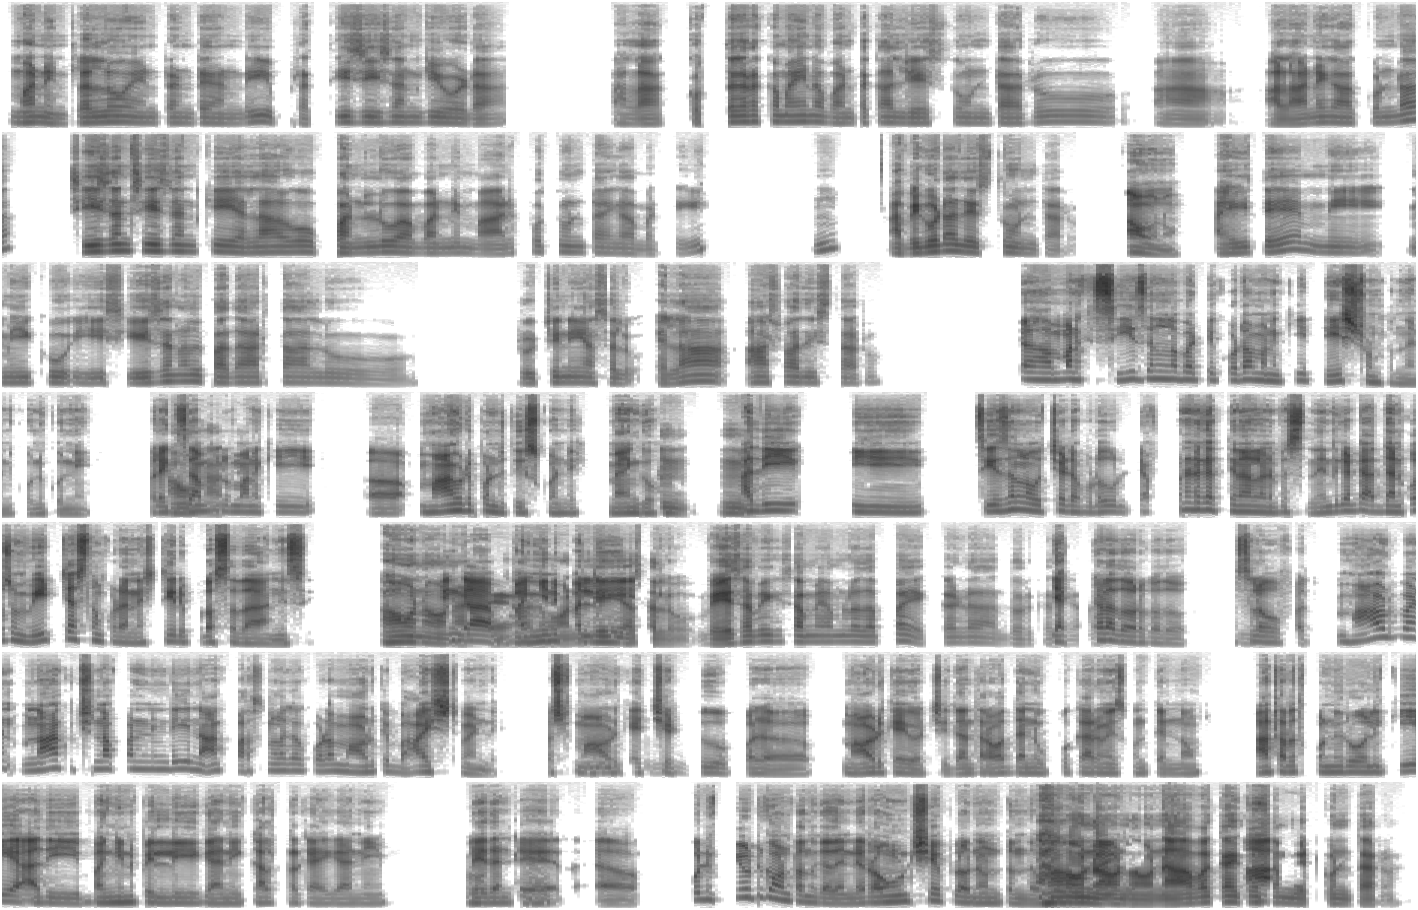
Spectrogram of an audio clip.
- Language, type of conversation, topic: Telugu, podcast, సీజనల్ పదార్థాల రుచిని మీరు ఎలా ఆస్వాదిస్తారు?
- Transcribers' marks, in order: in English: "సీజన్‌కి"; in English: "సీజన్, సీజన్‌కి"; other background noise; in English: "సీజనల్"; in English: "సీజన్‌ల"; in English: "ఫర్ ఎగ్జాంపుల్"; in English: "మ్యాంగో"; in English: "సీజన్‌లో"; in English: "డెఫినెట్‌గా"; stressed: "డెఫినెట్‌గా"; in English: "వెయిట్"; in English: "నెక్స్ట్ ఇయర్"; in English: "ఓన్లీ"; in English: "పర్సనల్‌గా"; in English: "క్యూట్‌గా"; in English: "రౌండ్ షేప్‌లోనే"; in English: "మ్యాంగో"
